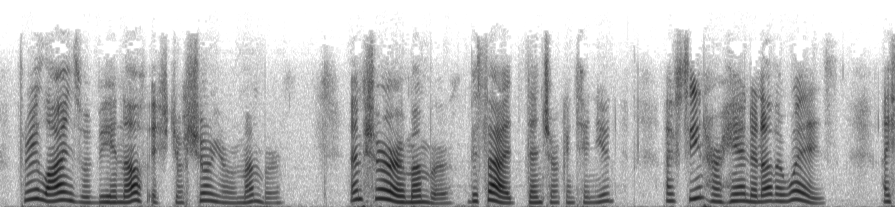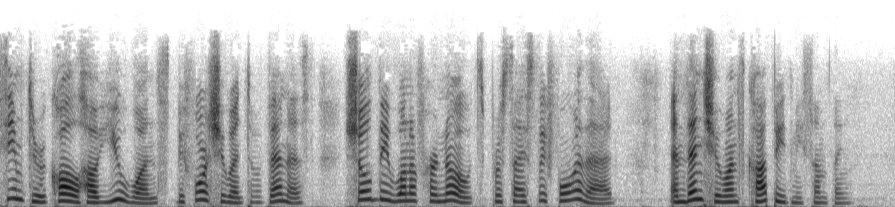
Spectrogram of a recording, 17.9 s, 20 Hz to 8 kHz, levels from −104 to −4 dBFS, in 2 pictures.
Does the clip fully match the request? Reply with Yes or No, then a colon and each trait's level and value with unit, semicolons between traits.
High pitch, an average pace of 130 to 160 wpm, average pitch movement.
No: high, 240 Hz; average, 175 wpm; average, 4.6 semitones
